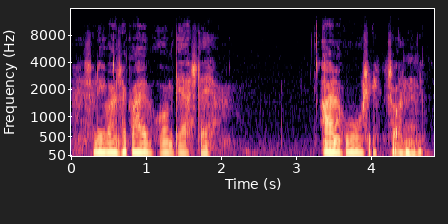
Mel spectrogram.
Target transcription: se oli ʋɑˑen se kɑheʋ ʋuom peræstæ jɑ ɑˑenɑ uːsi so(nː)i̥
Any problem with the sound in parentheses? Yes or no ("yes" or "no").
no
